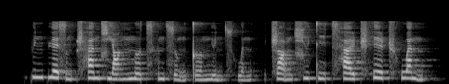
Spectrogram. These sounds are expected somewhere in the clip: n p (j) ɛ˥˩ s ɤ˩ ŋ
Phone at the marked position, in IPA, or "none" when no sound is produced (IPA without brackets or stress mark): ɥ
